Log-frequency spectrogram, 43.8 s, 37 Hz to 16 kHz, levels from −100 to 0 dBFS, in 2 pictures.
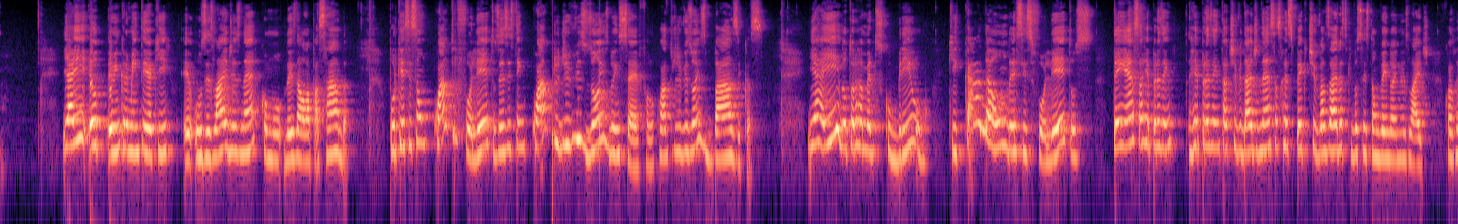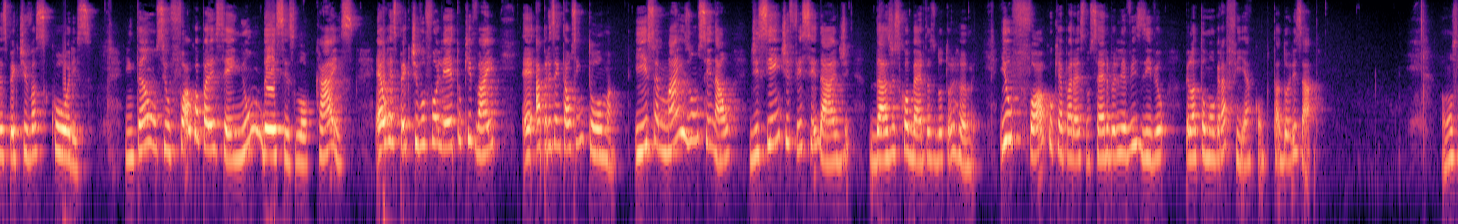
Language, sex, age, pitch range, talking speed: Portuguese, female, 30-49, 235-300 Hz, 140 wpm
